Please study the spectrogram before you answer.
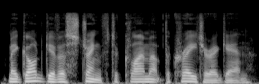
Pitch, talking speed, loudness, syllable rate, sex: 115 Hz, 255 wpm, -17 LUFS, 5.4 syllables/s, male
